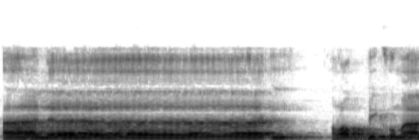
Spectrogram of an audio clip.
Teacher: ربکما میں را کو پر پڑھیں گے، با سے ملائیں گے، را کی زبر کی وجہ سے را کو پر پڑھ رہے ہیں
